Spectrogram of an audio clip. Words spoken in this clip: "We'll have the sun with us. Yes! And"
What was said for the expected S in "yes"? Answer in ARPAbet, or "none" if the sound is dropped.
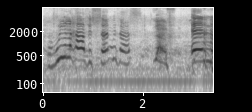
S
